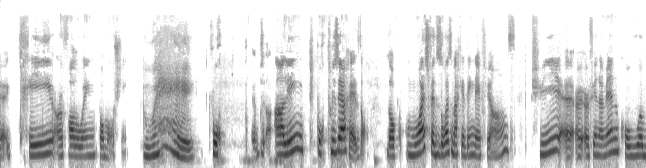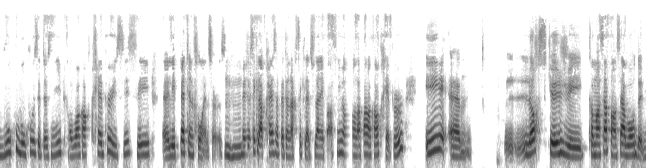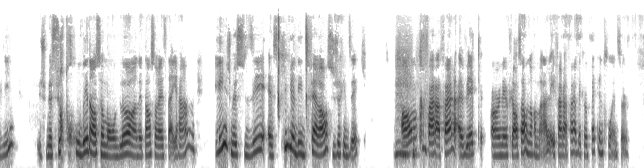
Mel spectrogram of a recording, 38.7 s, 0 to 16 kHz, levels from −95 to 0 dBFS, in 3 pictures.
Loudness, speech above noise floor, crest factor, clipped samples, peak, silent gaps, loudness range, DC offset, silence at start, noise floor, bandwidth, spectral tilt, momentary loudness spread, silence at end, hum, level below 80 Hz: -26 LUFS; 52 dB; 18 dB; under 0.1%; -8 dBFS; none; 6 LU; under 0.1%; 0 s; -78 dBFS; 12.5 kHz; -5.5 dB/octave; 13 LU; 0.35 s; none; -66 dBFS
